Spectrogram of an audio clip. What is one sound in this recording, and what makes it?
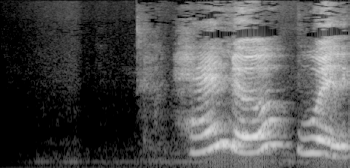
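A young girl speaks clearly and animatedly close to a microphone.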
